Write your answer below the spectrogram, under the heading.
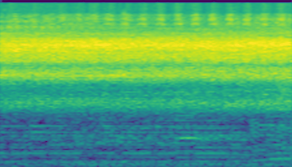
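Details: A dense chorus of many unseen cicadas in King Rama IX Park, Bangkok, makes a steady, high, hissing buzz that never lets up while people stroll the shaded park paths; nothing is blooming.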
